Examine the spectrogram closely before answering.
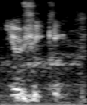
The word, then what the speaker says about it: Yoshiki: like this one's Yoshiki, it was spelled like Yoshi cheeky, but it was still pronounced Yoshiki.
